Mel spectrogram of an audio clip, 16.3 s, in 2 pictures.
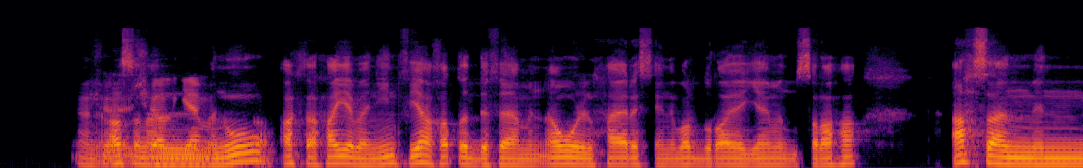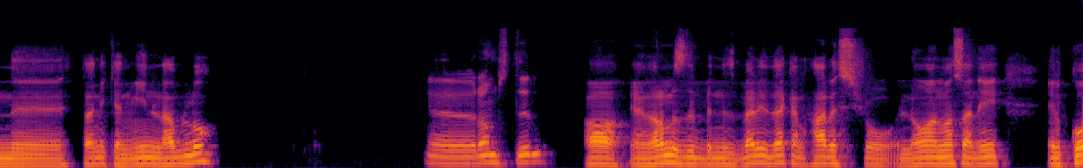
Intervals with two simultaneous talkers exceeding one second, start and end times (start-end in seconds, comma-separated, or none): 0.7-2.1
